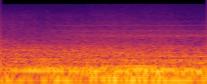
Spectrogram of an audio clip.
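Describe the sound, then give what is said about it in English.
A spaceship lands with a loud, steady, low rumbling roar that stays even in level throughout, with no voices. “I think the distress beacon is working. Someone appears to be landing.”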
